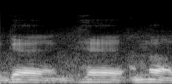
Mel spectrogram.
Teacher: मगर ख के बाद से उच्चारित करेंगे ग, घ, अंगा, तो क्या होगा, वर्ड गूंजेंगे हमारे अंदर। तो जो वर्ड गूंजते हैं वो घोष कहलाते हैं।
